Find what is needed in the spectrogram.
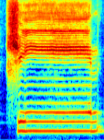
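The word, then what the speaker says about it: شين: উপরে তালুর সাথে লাগিয়ে শাসা শব্দ করে আমরা উচ্চারণ করব শিন তিন আলিফটা নিয়া সবাই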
